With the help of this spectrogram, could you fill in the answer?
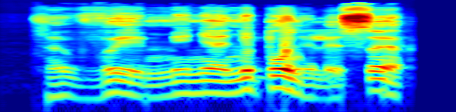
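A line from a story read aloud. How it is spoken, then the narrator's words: Sullen mutter. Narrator (Russian): хмуро пробормотал Гурнисон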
